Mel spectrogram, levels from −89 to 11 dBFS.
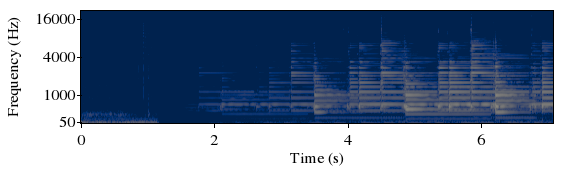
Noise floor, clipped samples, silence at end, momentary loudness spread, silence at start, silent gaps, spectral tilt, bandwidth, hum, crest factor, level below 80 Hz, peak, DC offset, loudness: under -90 dBFS; under 0.1%; 0 s; 16 LU; 0 s; 1.16-1.46 s; -1 dB/octave; over 20 kHz; none; 22 dB; -72 dBFS; -24 dBFS; under 0.1%; -44 LUFS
